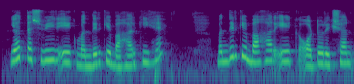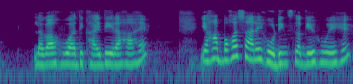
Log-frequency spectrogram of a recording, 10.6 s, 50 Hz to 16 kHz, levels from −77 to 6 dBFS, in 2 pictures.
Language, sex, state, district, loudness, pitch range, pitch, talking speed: Hindi, female, Maharashtra, Sindhudurg, -23 LUFS, 205-255 Hz, 225 Hz, 155 wpm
